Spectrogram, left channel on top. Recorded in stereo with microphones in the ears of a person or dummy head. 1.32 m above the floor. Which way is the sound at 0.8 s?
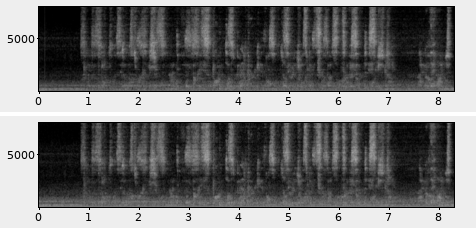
20° left (ahead or behind).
